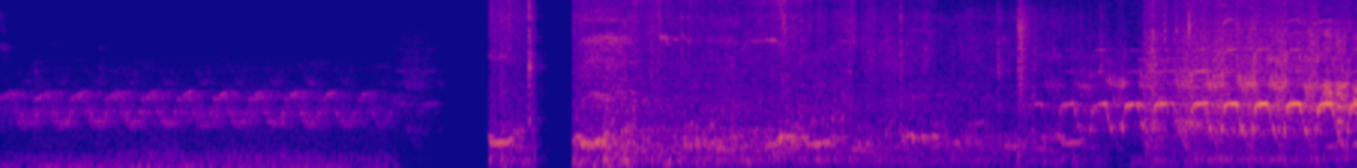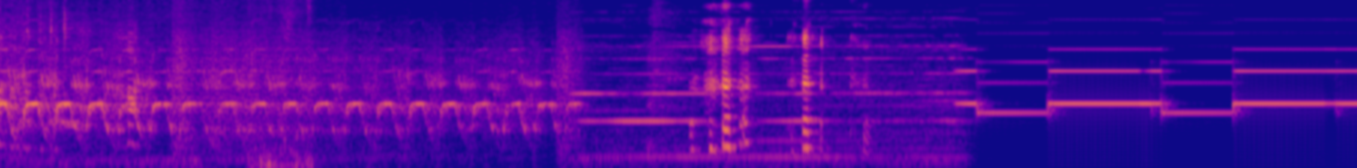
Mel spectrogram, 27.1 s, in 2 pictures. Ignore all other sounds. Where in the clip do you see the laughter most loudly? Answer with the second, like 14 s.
21 s.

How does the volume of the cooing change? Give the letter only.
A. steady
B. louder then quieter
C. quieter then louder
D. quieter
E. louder
D.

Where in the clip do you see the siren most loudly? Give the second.
13 s.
